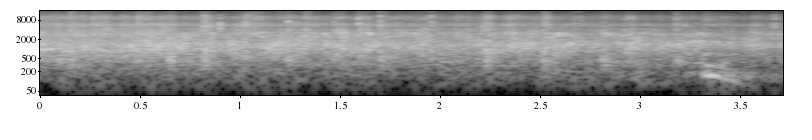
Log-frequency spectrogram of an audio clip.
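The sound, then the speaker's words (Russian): An audience applauds during a Christmas Eve service in a church, a dense, steady burst of many hands clapping that holds at an even loudness for the whole stretch without voices over it. “Давайте похлопаем сейчас, мне кажется, надо похлопать.”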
